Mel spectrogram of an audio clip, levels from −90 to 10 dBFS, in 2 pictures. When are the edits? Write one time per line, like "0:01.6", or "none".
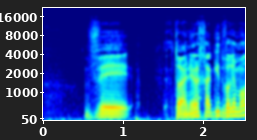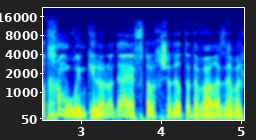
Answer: none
